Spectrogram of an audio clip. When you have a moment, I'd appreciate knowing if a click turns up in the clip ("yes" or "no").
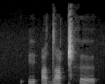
yes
